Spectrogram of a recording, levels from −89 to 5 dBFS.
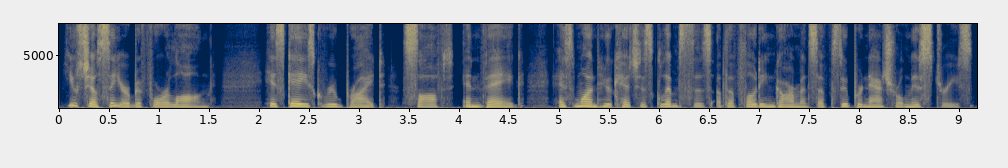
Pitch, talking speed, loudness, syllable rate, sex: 180 Hz, 165 wpm, -21 LUFS, 4.7 syllables/s, female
